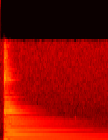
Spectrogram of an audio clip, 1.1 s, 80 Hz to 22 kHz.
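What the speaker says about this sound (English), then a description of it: "3rd fret on the D string should sound like this" A lone guitar note picked at the third fret of the D string within an F major chord shape, starting with a crisp pluck and then ringing on, steady and fading slowly with no other sounds.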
